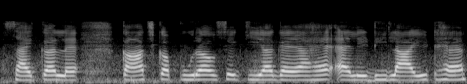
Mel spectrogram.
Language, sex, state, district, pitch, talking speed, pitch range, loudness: Hindi, female, Chhattisgarh, Raipur, 215 Hz, 155 wpm, 205-220 Hz, -14 LUFS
